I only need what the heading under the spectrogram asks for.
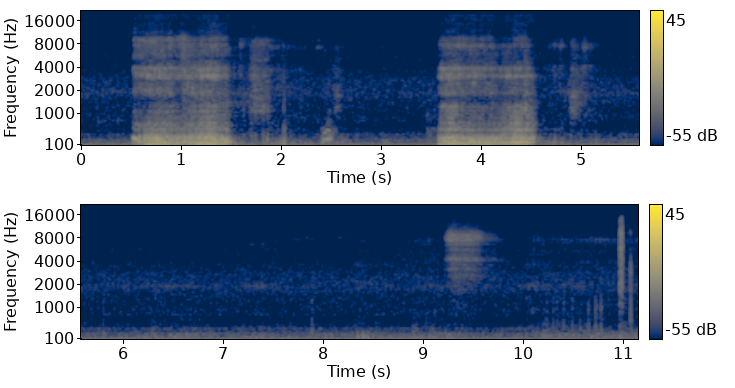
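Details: Bulldog asleep, giving two loud, gravelly snores about three seconds apart, followed by several seconds of soft, quiet breathing in a small room.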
